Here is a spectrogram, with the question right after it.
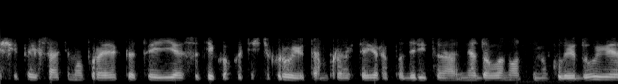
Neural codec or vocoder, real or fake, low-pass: none; real; 3.6 kHz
